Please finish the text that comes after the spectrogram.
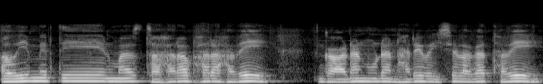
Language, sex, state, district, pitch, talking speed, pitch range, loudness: Chhattisgarhi, male, Chhattisgarh, Sarguja, 135 Hz, 145 wpm, 130-145 Hz, -15 LUFS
